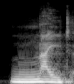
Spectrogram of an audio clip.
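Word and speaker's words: knight: नाइट, अब आप रात वाला नाइट बोलो या ये योद्धा वाला नाइट बोलो, के यहाँ पे साइलेंट है, साउंड एक ही है दोनों का, नाइट।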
